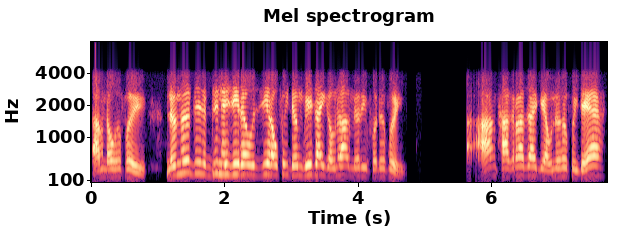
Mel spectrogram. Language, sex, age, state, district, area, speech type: Bodo, male, 45-60, Assam, Chirang, urban, conversation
